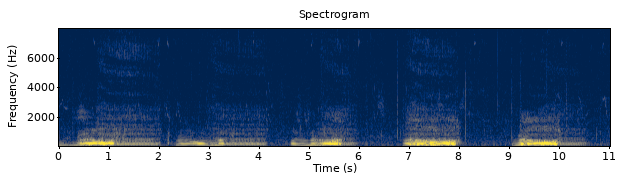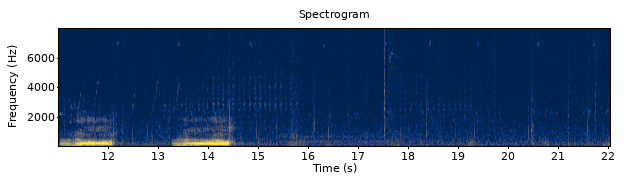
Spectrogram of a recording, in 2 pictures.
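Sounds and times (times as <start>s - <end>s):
bull bellowing: 0.0s - 6.0s, 6.8s - 8.1s, 9.0s - 12.2s, 13.2s - 14.6s, 15.4s - 18.6s.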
